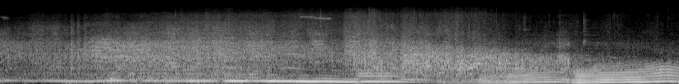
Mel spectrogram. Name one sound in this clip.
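Gravel sprays and rattles under tyres.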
